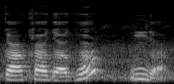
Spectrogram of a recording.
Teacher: इनका उच्चारण कंठ से होता है। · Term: कवर्ग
